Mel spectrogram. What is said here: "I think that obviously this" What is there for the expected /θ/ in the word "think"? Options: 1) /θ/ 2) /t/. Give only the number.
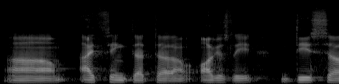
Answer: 2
